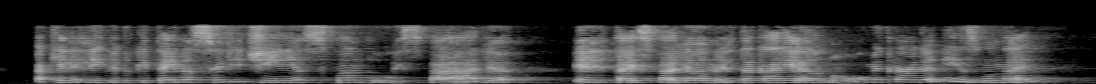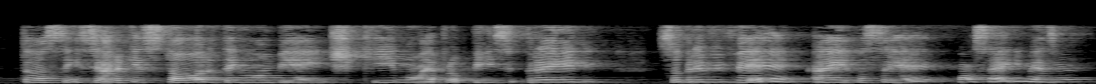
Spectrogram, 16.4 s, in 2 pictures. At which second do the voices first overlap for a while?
none

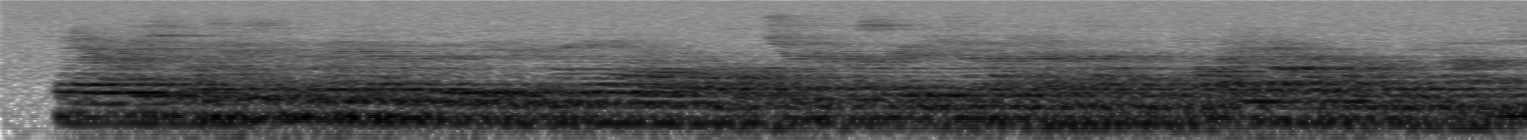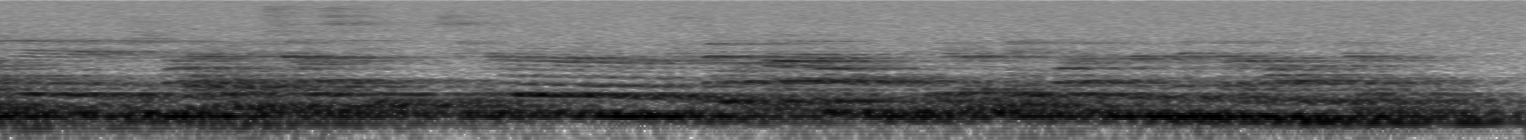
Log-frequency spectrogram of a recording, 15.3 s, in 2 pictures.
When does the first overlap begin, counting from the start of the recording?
none

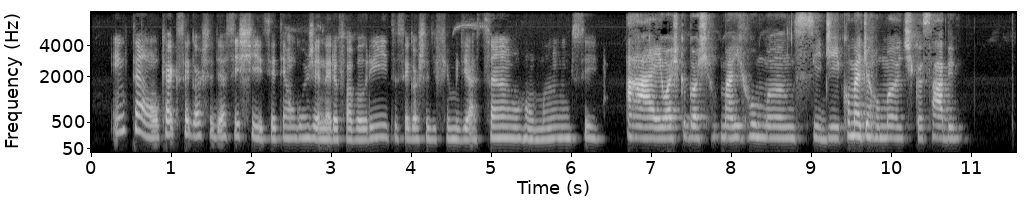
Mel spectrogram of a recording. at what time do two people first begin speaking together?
none

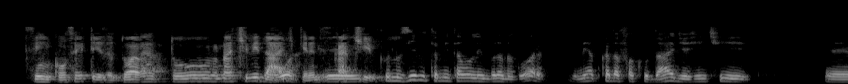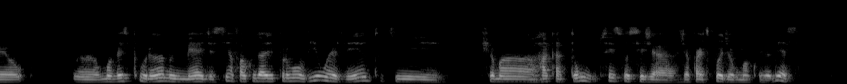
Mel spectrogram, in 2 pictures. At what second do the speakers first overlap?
2.5 s

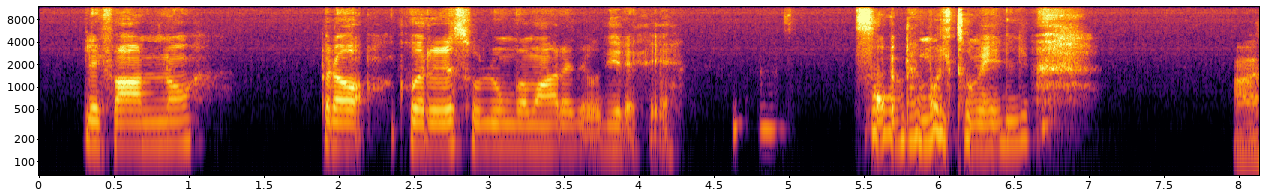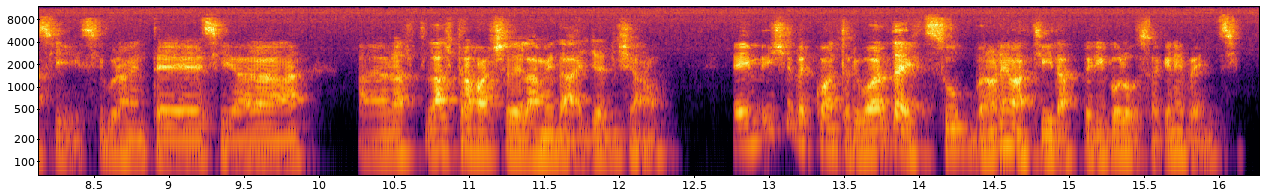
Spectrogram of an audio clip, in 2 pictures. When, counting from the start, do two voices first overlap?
none

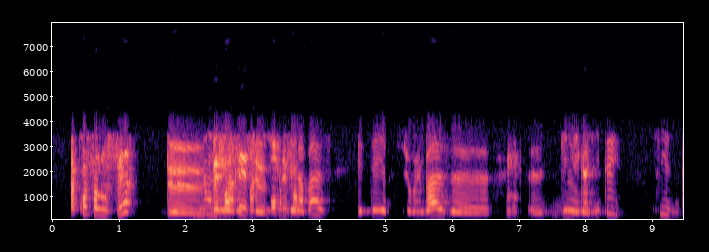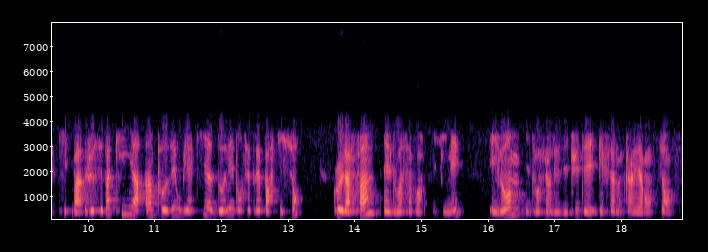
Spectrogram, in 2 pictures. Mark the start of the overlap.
2.1 s

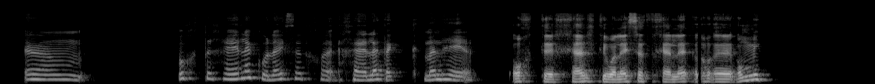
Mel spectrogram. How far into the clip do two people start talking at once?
none

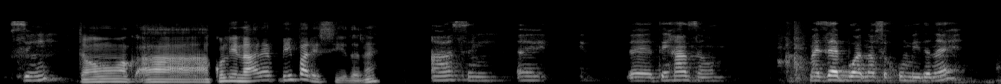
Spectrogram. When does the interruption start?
none

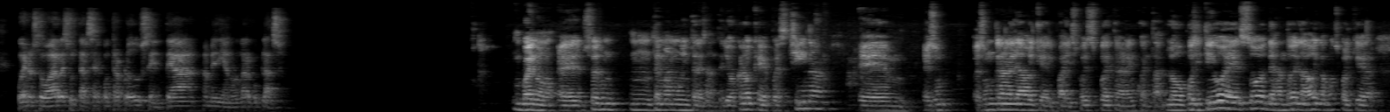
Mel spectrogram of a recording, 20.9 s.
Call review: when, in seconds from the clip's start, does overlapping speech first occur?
none

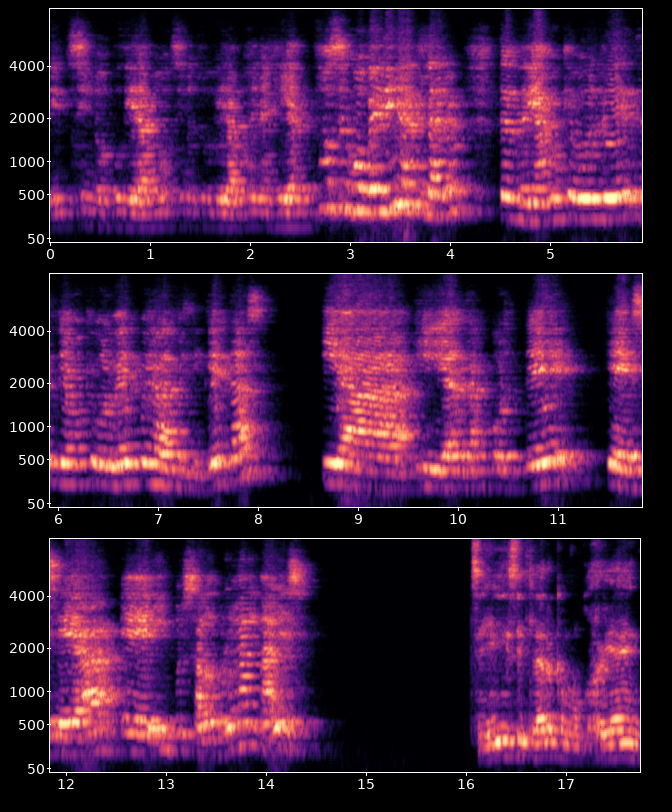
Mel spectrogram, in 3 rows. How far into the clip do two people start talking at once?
none

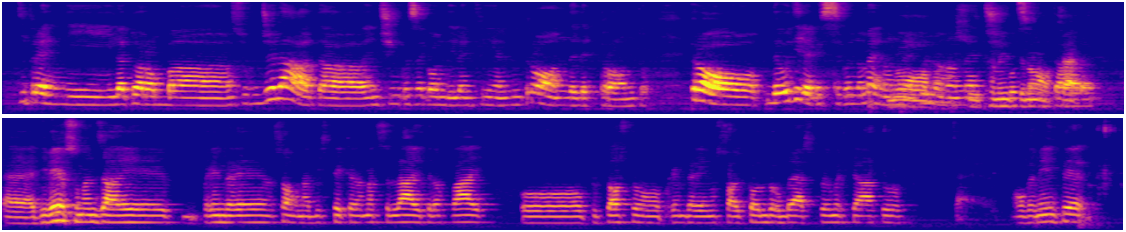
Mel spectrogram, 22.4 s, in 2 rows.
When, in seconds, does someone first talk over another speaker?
8.8 s

